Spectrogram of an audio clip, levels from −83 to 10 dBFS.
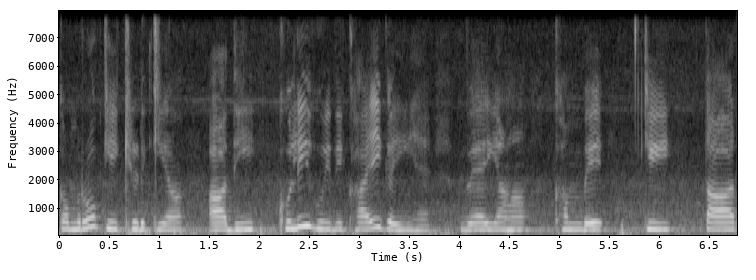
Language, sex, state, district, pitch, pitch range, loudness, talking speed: Hindi, female, Bihar, East Champaran, 235 Hz, 230-255 Hz, -14 LUFS, 135 wpm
